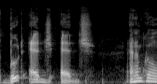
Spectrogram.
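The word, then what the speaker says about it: Buttigieg: of his aides said here's how you pronounce his name boot and then edge twice boot edge edge which in you know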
